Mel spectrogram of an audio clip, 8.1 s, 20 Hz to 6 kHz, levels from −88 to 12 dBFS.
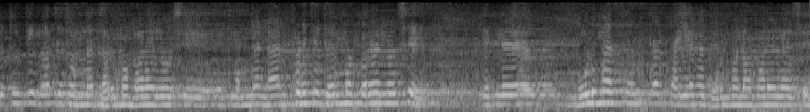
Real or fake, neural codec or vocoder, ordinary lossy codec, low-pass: fake; codec, 32 kHz, 1.9 kbps, SNAC; none; 5.4 kHz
